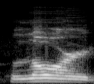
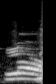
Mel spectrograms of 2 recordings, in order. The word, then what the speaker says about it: Lord: Now, you haven't been used to this word, ein, Lord. Okay. Lord. Now, L-O-O. Lord. Yeah, that's it. That's it. L-O-R-D. Yeah. So it's sort of like low and then Lord.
